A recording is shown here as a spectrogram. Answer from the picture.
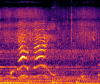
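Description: Background music: held chord tones with a short sliding, voice-like melodic phrase about half a second in.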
